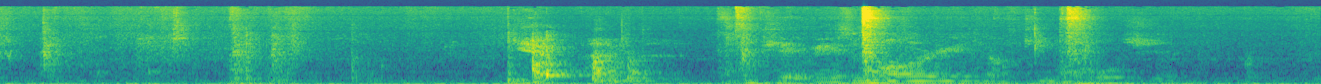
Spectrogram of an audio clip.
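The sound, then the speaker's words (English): A few sharp knocks sound on a door, then it creaks and clatters open, with someone's voice heard faintly around the noises. “He likes to knock on his fucking door.”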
